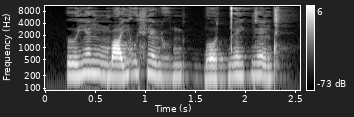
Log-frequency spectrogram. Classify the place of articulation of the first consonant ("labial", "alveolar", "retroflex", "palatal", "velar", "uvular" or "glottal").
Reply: palatal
